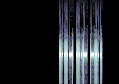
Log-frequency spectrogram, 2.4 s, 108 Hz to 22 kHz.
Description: Morse code, heard as a keyed tone, about 50 wpm, 700 Hz. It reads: 4VB
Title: Three Challenging Letter-Number Combinations 50wpm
